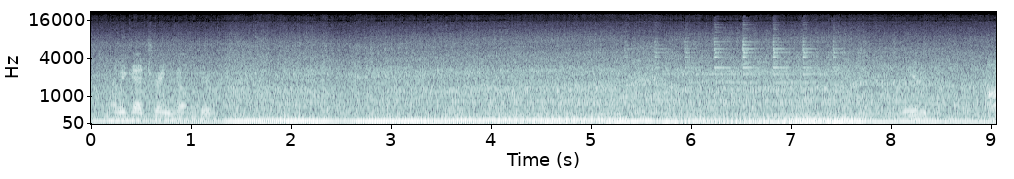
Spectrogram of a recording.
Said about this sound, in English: Now we got a train going through.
